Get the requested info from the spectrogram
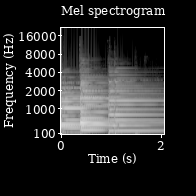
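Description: Short keyboard theme music: piano chords, with new chords struck about half a second and a second in, the last one held and slowly fading.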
